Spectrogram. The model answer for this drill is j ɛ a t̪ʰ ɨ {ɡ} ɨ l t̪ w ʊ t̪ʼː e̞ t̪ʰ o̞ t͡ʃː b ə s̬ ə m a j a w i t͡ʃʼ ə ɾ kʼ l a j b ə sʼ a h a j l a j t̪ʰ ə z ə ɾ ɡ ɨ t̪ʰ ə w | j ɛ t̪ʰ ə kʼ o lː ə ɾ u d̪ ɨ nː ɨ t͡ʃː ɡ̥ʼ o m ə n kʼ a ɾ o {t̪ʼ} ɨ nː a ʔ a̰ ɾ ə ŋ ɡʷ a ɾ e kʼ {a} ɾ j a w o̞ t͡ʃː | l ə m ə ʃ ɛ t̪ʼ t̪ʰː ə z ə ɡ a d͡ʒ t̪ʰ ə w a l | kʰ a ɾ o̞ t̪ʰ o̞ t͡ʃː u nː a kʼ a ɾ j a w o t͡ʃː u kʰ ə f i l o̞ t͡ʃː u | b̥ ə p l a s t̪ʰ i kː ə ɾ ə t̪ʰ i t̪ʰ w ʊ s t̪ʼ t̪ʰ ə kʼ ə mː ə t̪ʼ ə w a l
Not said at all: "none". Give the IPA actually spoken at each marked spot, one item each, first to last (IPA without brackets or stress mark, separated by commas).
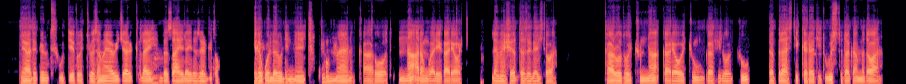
k, t̪, a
